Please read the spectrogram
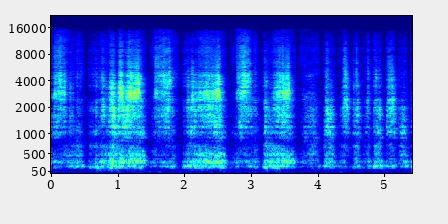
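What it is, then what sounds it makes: Scratch-art paper page being scraped. A thin wooden stick scrapes the lower left of a flat, black-coated scratch-art paper page. Long, bright, rasping strokes with short pauses between them give way to quicker, shorter scratches toward the end.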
